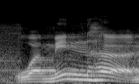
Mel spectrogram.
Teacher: Wa minha, nun mati bertemu dengan ha, izhar halqi, izhar halqi. yakni dizahirkan sebutan nun mati tanpa dengung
